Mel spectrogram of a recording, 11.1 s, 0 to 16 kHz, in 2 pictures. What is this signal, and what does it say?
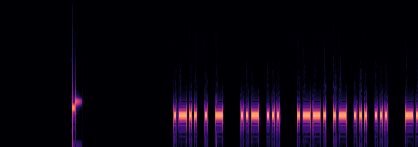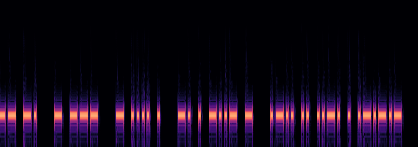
Morse code, heard as a keyed tone, about 34 wpm, 700 Hz. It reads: LET US PASS ON TO THE NEXT LIFE.
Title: Sentences from Top 1000 Words - Review Part 1 - 35wpm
